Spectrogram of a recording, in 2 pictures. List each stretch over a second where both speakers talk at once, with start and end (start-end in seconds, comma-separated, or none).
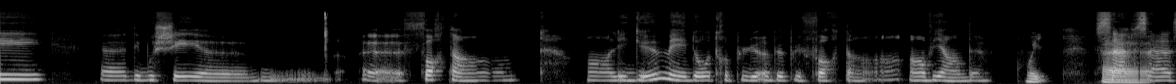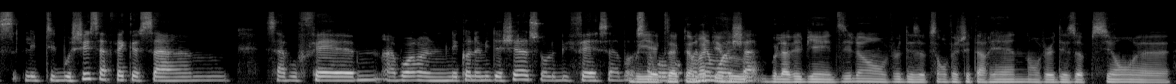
18.0-19.4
